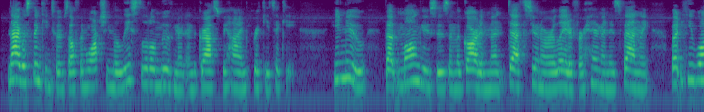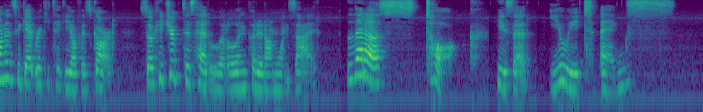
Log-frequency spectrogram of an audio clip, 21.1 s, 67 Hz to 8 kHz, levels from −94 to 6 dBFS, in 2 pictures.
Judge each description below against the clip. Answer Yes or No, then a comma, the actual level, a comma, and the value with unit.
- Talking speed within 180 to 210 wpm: Yes, average, 185 wpm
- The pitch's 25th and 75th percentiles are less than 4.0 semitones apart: No, average, 4.4 semitones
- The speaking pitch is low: No, high, 200 Hz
